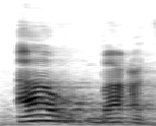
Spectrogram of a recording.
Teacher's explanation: Ah syarat untuk ra itu dibaca dengan tebal antaranya adalah sebelum ra mati adanya baris atas. Maka ra mati ini dibaca dengan tebal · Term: ra tafkhim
